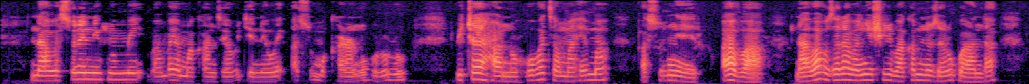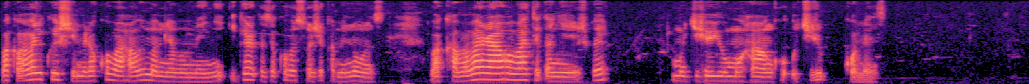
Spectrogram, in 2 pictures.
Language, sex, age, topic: Kinyarwanda, female, 25-35, education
